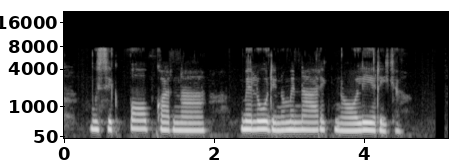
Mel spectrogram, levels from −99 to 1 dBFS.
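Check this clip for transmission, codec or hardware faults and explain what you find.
The speech reaches the listener through a Bluetooth mSBC headset link working as intended, with the codec's wideband limit leaving nothing above 7.7 kHz and no faults present in the signal.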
